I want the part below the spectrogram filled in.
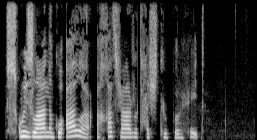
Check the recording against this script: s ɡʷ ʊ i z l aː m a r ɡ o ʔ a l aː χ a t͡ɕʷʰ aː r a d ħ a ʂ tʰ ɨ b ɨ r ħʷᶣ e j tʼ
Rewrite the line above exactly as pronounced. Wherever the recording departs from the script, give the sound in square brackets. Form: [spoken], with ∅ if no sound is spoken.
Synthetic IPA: s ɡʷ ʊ i z l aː [n] a [∅] ɡ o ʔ a l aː χ a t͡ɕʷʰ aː r a d ħ a [ʃ] tʰ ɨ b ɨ r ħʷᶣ e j tʼ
